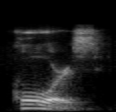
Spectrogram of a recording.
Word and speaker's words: course: that may be complicated is the word course course like this course the phonetics course the grammar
